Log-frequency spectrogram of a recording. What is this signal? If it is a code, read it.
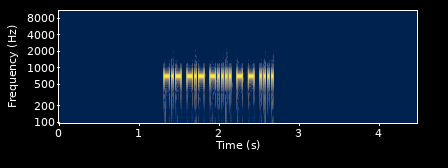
Morse code, heard as a keyed tone, about 50 wpm, 700 Hz. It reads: KK6TTH
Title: USA Call Signs - 6 Characters - Repeated 2x - 50wpm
